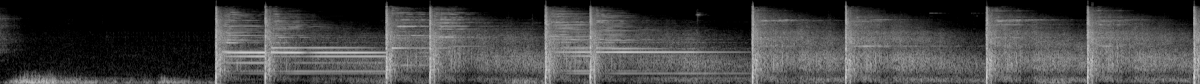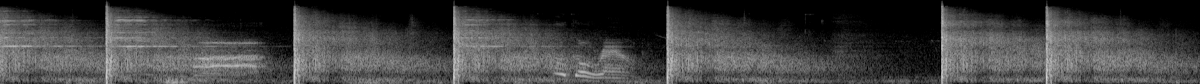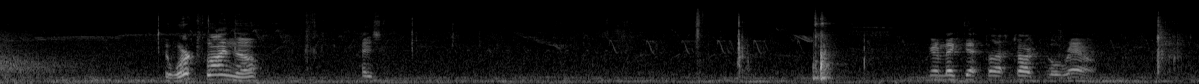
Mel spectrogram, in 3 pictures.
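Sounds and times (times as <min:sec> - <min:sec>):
pistol shots: 0:02.2 - 0:02.9, 0:03.8 - 0:14.0, 0:14.9 - 0:20.3, 0:21.4 - 0:24.4
steel targets clanging: 0:02.2 - 0:20.4.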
